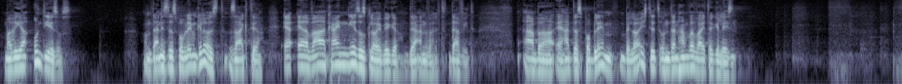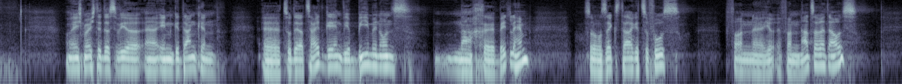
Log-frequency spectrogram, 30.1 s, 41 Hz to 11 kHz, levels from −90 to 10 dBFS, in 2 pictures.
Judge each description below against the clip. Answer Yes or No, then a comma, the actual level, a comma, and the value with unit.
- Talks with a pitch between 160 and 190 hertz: No, low, 110 Hz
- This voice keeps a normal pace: No, slow, 120 wpm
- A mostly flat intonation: No, average, 4.5 semitones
